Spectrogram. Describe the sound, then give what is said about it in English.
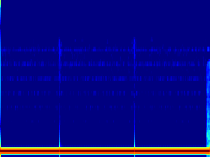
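A steady, high-pitched censor beep tone holds for about two seconds, loud and unbroken, with no voices around it. “Oh, yeah, I have to bleep that out as well.”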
